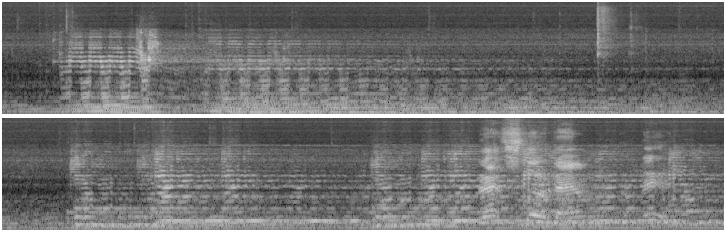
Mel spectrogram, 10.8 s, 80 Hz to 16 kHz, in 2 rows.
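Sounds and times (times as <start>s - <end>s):
electric guitar through chorus pedal with increased depth, swirling sustained chords: 0.0s - 10.8s
speech: 0.5s - 2.9s, 9.0s - 10.7s.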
